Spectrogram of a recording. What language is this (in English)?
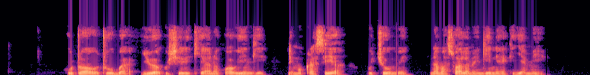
Swahili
